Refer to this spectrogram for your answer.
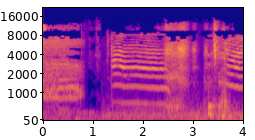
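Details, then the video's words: Kitten meowing: a drawn-out harmonic meow that holds level then dips, followed by shorter falling meows, over a steady background of music. "cat meowing"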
